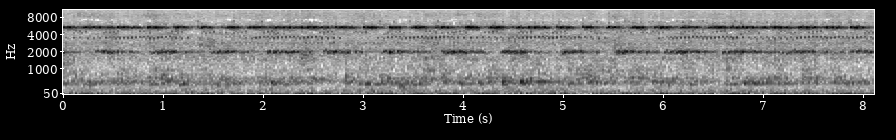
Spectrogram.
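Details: Cricket chirping offered as a sound to drive away rats, lull listeners to sleep and tutor songbirds: shrill, high pulsed trills in rapid, slightly uneven bursts, with several overlapping voices forming a dense, continuous chorus.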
